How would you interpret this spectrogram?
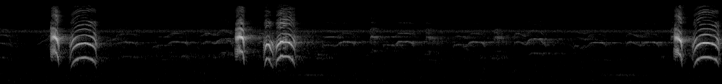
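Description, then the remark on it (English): Three loud, harmonic calls from a kiskadee perched on a dead limb ring out close by at intervals, while fainter, excited chattering calls from another kiskadee carry on steadily in the distance between them. “Several minutes later, the same kiskadee flies into view, lands on a dead limb close by, and gives a series of typical calls as another kiskadee sounds off excitedly in the distance.”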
